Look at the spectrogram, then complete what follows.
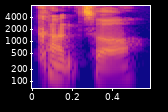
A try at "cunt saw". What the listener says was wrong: Yeah, it's because you don't say cunt right. cunt. Cunt saw. You don't stretch out the word cunt. It needs to be punchy.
